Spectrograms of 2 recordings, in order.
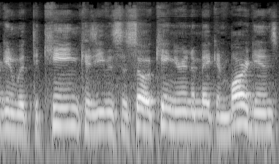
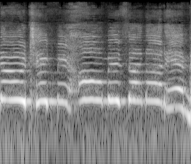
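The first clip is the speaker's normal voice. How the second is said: mock shriek, very high-pitched scream. Retelling a book scene where the heroine starts screaming: acting out a scream. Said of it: "She starts screaming".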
